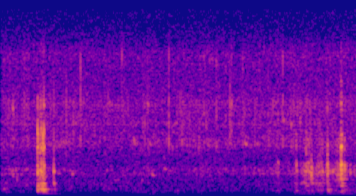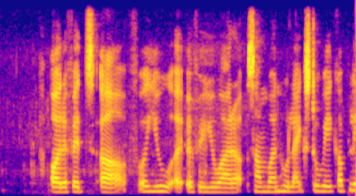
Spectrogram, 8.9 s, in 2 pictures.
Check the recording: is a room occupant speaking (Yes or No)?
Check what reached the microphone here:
Yes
